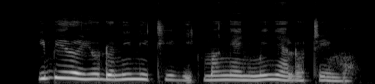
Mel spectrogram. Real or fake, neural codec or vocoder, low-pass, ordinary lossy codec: fake; vocoder, 44.1 kHz, 128 mel bands, Pupu-Vocoder; 19.8 kHz; none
